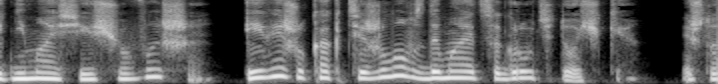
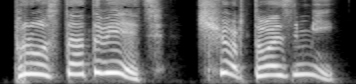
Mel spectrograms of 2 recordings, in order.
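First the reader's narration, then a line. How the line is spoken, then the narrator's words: Shrill shriek. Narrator (Russian): взвизгивает Ди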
